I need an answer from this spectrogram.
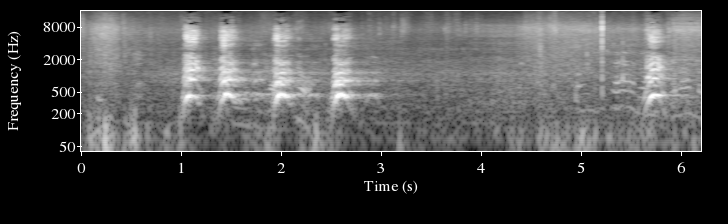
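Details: Ten six-week-old Golden Retriever puppies, born in March 2013, playing wildly in a garden; high, yappy puppy barks, four in quick succession about half a second apart, then a pause and one more bark, with faint voices behind.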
